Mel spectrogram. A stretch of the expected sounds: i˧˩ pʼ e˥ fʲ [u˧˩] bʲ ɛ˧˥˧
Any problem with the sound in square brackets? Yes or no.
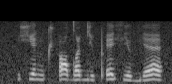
no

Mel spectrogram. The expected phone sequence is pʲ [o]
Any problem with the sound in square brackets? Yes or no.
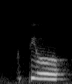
no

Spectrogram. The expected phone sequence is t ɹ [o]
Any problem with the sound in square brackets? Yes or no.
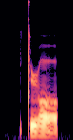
yes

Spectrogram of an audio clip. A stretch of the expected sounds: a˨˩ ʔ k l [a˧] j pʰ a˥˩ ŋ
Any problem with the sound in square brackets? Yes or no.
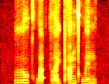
no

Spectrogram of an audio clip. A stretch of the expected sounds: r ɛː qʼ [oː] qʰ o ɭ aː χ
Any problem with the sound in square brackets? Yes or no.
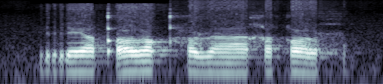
no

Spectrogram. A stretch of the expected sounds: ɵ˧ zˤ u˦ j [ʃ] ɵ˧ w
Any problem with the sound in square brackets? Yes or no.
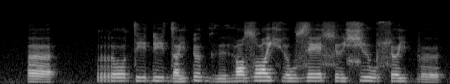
yes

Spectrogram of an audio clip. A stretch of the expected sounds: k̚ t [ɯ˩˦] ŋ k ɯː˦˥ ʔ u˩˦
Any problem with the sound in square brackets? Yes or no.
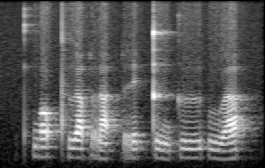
no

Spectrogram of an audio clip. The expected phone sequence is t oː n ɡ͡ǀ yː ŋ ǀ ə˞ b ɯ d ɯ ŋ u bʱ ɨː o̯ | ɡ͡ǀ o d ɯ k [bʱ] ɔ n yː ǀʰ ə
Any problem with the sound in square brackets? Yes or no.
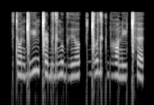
no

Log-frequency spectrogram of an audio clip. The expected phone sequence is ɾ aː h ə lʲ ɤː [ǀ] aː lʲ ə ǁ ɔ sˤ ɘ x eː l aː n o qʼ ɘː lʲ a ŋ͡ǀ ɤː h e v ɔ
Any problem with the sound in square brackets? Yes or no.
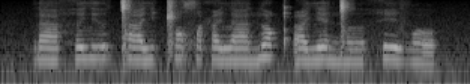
no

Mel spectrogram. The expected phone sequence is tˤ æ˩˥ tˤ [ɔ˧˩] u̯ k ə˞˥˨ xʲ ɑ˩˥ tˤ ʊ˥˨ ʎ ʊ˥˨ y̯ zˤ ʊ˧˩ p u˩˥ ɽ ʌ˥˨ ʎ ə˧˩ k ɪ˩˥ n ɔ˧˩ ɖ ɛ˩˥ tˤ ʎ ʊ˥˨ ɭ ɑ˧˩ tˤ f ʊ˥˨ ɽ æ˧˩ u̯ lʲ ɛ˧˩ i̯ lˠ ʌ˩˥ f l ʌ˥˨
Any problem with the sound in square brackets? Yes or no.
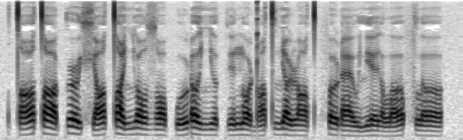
yes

